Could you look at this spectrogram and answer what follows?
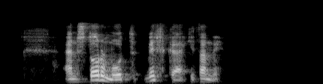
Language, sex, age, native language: Icelandic, male, 30-39, Icelandic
